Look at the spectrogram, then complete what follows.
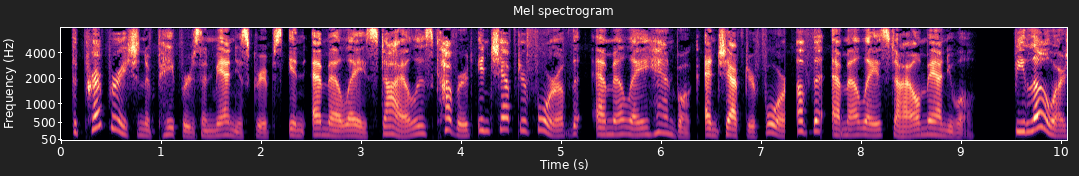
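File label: US English, female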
